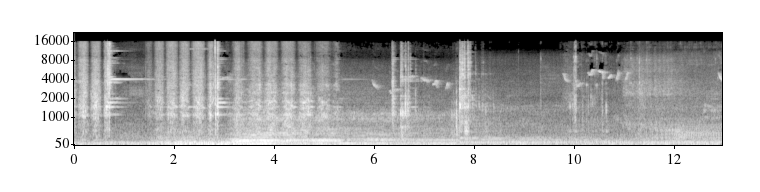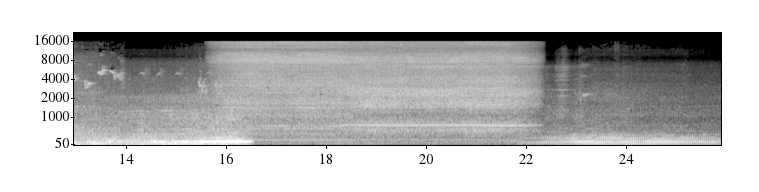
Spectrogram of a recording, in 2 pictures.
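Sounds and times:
hand saw cutting wood: 0.0 - 5.4, 15.6 - 22.3
birds chirping: 5.4 - 7.8, 9.4 - 16.1.

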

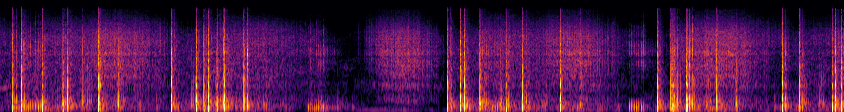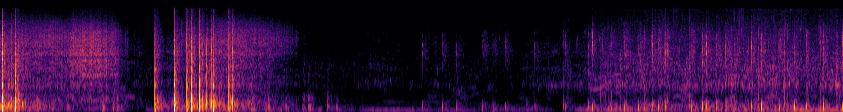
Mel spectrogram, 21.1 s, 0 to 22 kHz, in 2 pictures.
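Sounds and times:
firework hiss: 0.0 - 14.3.

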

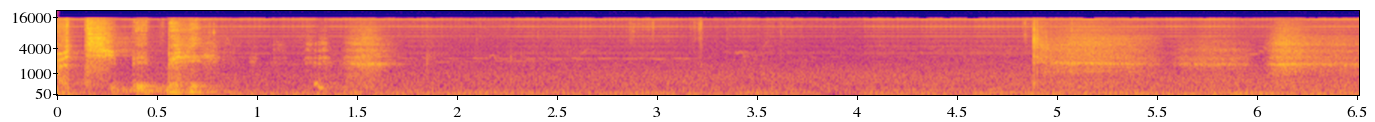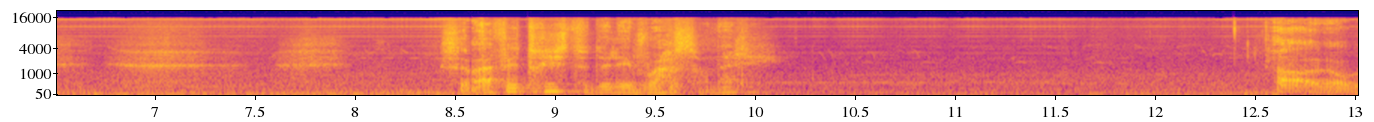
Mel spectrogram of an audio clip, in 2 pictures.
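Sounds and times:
man breathing in heavily: 4.8 - 8.2.

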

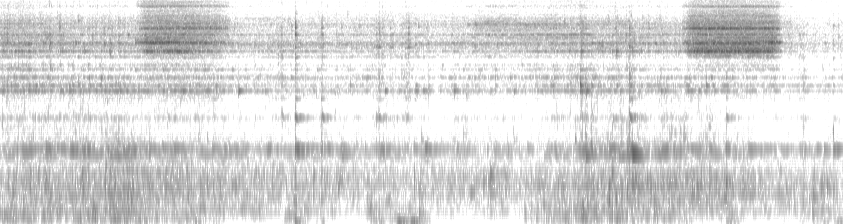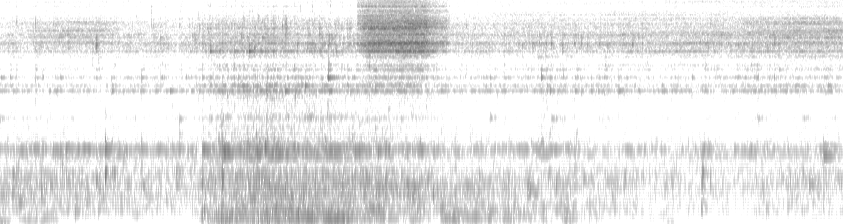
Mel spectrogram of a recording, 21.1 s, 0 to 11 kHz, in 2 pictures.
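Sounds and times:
exhaled air bubbling underwater: 0.0 - 21.0.

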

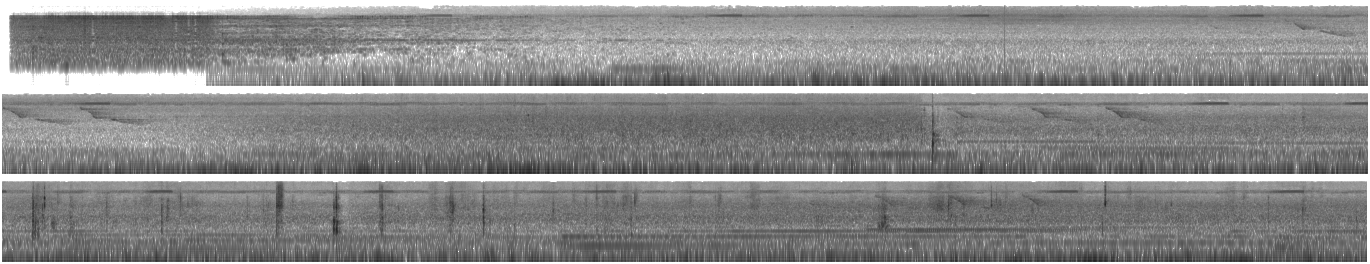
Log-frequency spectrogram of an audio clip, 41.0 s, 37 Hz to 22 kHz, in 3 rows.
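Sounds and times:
low steady drone: 2.0 - 40.9
creek water rushing over rocks: 15.2 - 40.9
footsteps crunching on gravel: 27.4 - 38.7.

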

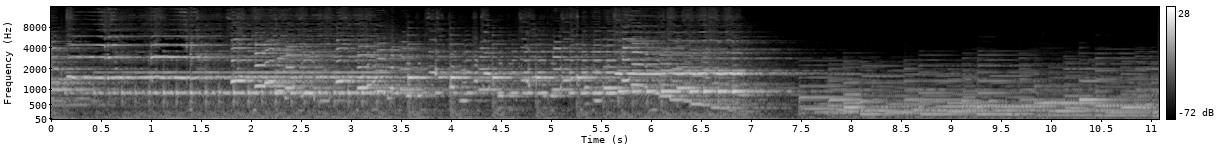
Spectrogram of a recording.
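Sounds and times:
clarinet run: 0.0 - 7.6
flute: 0.0 - 7.8
piano: 0.0 - 11.0.

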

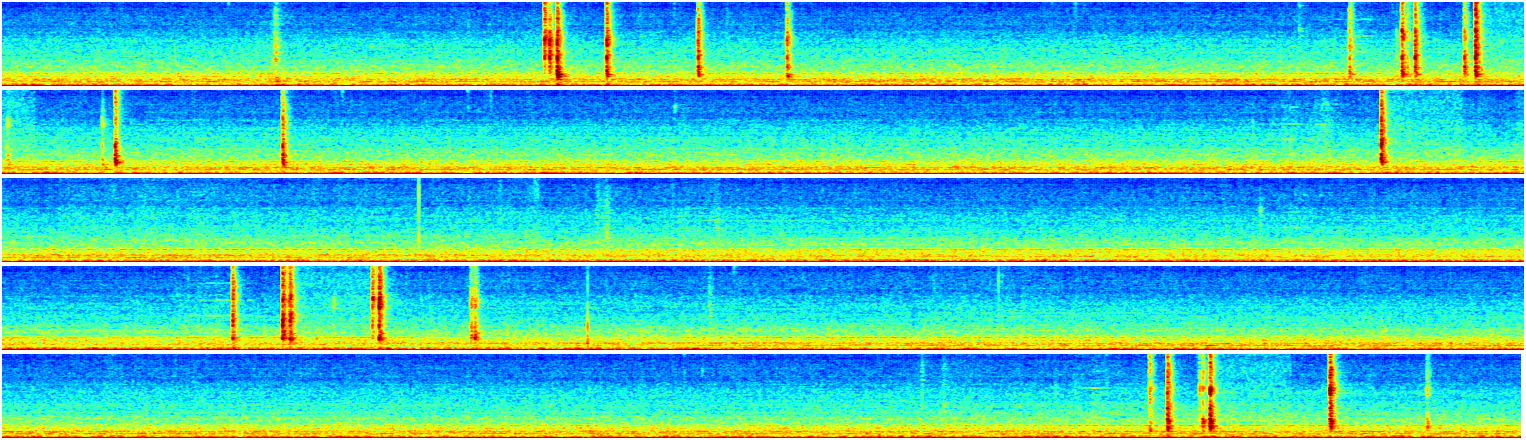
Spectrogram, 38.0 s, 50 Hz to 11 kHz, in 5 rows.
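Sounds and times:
low electrical hum: 0.0 - 38.0.

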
